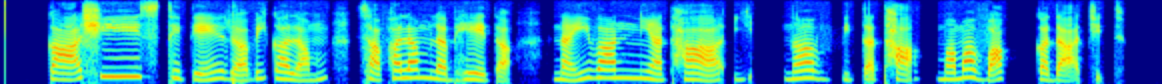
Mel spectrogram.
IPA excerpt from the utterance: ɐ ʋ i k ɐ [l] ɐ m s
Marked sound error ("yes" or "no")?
no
